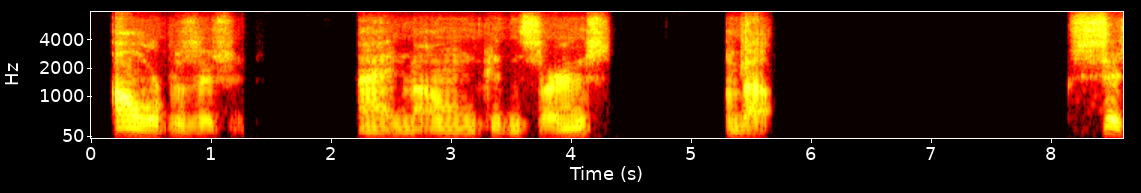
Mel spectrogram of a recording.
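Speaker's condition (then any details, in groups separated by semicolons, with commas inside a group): Facial paralysis after surgery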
